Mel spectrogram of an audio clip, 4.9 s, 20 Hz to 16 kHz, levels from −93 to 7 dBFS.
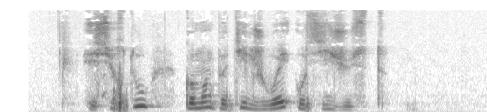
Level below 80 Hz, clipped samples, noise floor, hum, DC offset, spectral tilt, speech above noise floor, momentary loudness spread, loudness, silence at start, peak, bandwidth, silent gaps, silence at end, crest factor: -68 dBFS; under 0.1%; -68 dBFS; none; under 0.1%; -3.5 dB/octave; 33 dB; 16 LU; -35 LUFS; 0.55 s; -16 dBFS; 11.5 kHz; none; 1 s; 22 dB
